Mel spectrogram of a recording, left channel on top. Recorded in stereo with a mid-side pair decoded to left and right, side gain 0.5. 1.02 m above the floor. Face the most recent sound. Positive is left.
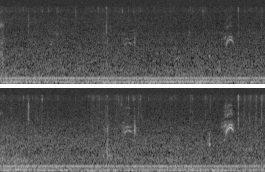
No sound to turn to.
